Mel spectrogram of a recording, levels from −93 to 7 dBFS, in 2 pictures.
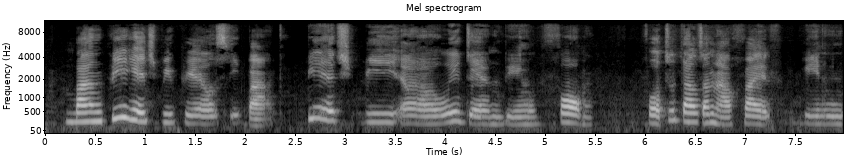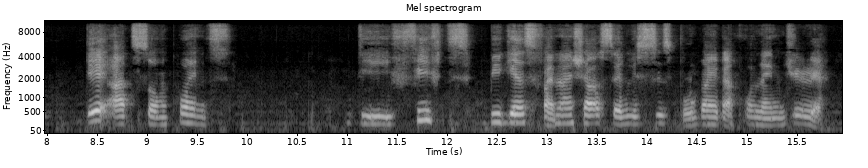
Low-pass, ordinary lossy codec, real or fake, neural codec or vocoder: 9.9 kHz; none; fake; codec, 16 kHz in and 24 kHz out, 1.1 kbps, FireRedTTS-2 codec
